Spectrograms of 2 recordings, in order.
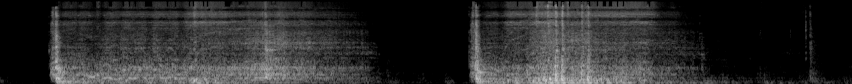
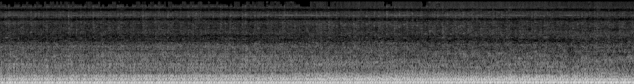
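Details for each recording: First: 1963 International Loadstar 1800, first start in 20+ years, on 2-stroke mixed gas: two bursts of steady starter cranking, about four turns a second, and it never catches. Suspected lack of fuel in the carburetor bowl, not confirmed. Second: 1963 International Harvester Loadstar 1800 carbureted petrol engine, first run in 20+ years: steady, even low idle with regular firing pulses and no knocks or misses, sounding healthy.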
